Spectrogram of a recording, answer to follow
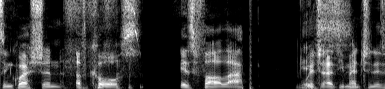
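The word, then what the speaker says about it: Phar Lap: The horse in question of course is Farlap which as you mentioned is a great name. That's spelled P H A R L A P.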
